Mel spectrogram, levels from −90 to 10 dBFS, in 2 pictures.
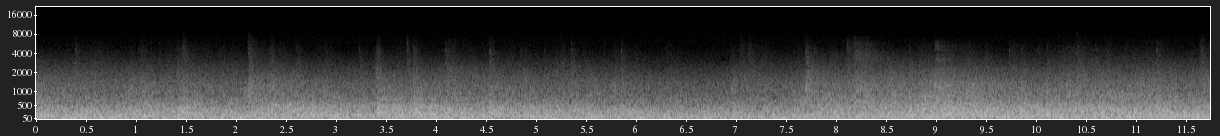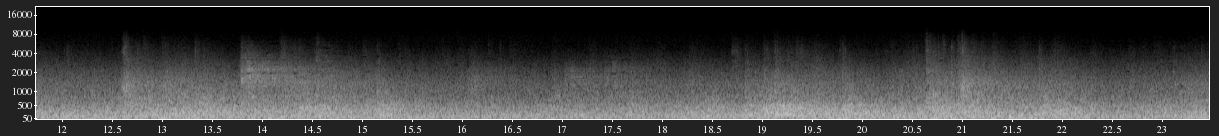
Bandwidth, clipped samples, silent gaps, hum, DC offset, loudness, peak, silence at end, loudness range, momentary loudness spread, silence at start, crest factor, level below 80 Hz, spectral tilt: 6 kHz; under 0.1%; none; none; under 0.1%; -23 LUFS; -8 dBFS; 0 s; 4 LU; 5 LU; 0 s; 14 dB; -30 dBFS; -11 dB/octave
